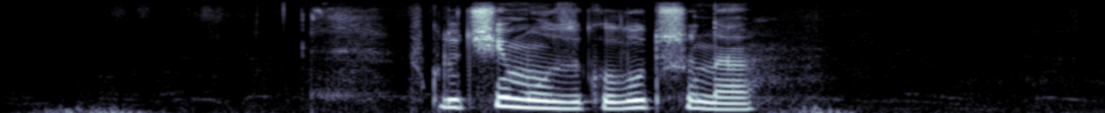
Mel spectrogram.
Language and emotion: Russian, neutral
